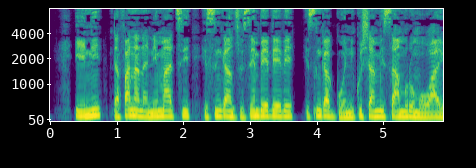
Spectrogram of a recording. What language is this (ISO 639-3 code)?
sna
